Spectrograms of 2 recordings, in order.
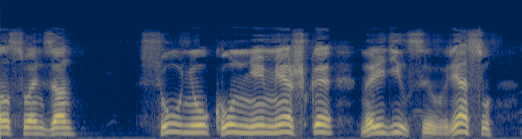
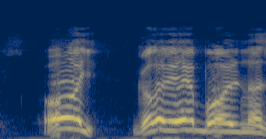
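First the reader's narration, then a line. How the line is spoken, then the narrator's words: Wailing. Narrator (Russian): завопил Суню-кун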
